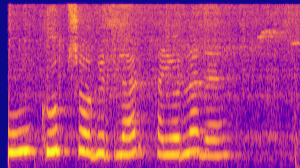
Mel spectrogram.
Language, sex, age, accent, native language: Uzbek, female, 25-34, Qashqadaryo, Uzbek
